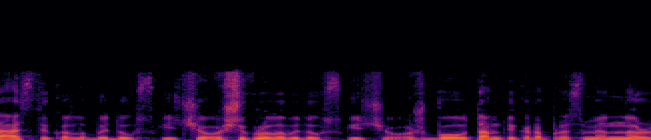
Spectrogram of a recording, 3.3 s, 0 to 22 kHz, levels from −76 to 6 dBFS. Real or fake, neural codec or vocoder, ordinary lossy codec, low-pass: fake; vocoder, 44.1 kHz, 128 mel bands every 512 samples, BigVGAN v2; AAC, 64 kbps; 10.8 kHz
